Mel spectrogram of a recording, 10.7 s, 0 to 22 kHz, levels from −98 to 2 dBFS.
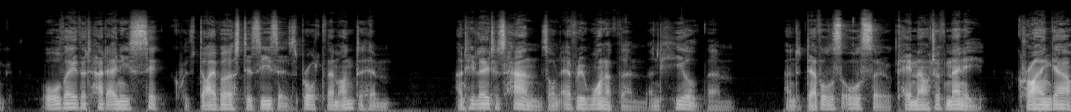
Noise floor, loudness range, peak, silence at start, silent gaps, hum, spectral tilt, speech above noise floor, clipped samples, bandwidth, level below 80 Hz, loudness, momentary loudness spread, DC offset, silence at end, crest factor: -65 dBFS; 3 LU; -4 dBFS; 0 s; none; none; -3.5 dB/octave; 37 dB; under 0.1%; 15.5 kHz; -48 dBFS; -28 LUFS; 16 LU; under 0.1%; 0 s; 24 dB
